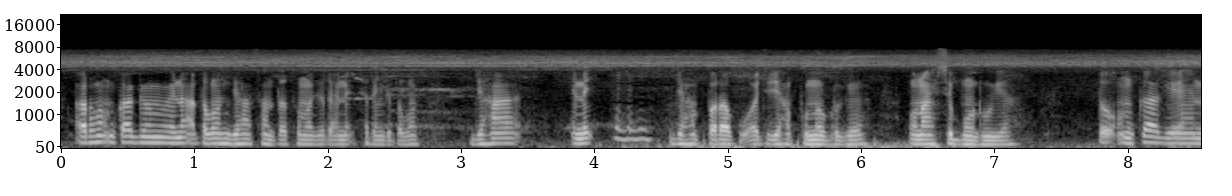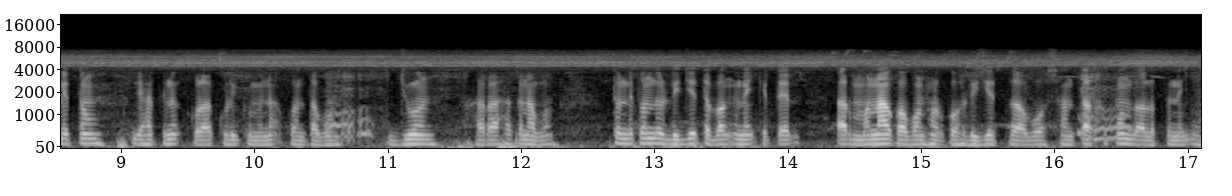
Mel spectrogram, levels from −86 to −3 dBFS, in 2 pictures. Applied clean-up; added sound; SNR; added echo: none; Dog; 18 dB; none.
